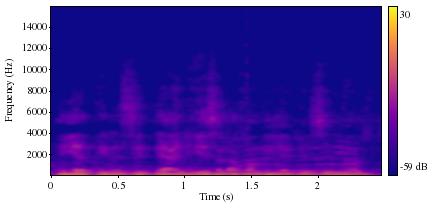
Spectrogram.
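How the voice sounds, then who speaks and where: A guest preacher, a middle-aged man with an Ecuadorian Spanish accent, speaks fast in a mellow, mid-range voice with a level tone, with soft background music present. He opens his sermon to the church congregation with a personal introduction. The church hall recording is roomy and distant-miked, with faint background noise.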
